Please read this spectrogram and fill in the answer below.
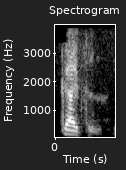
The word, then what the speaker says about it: Guyton: How you pronounce it, Gayton, offensive tackle, who is a monster. He's like 6'8", from Oklahoma. – Where's he from? Oklahoma? – Oklahoma. – Yeah. G-U-Y-T-O-N, yeah. – Gayton, yeah.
